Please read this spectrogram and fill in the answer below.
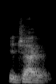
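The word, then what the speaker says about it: Hegira: How do you spell that, Rabbi? H-E-G-I-R-A. Hijira.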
